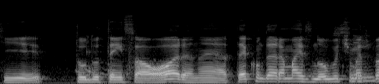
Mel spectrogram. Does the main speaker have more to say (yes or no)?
yes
